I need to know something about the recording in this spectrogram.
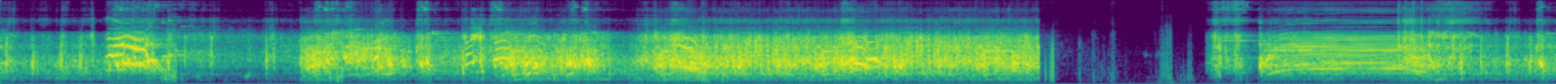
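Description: Cheerful video game music and sound effects play.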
